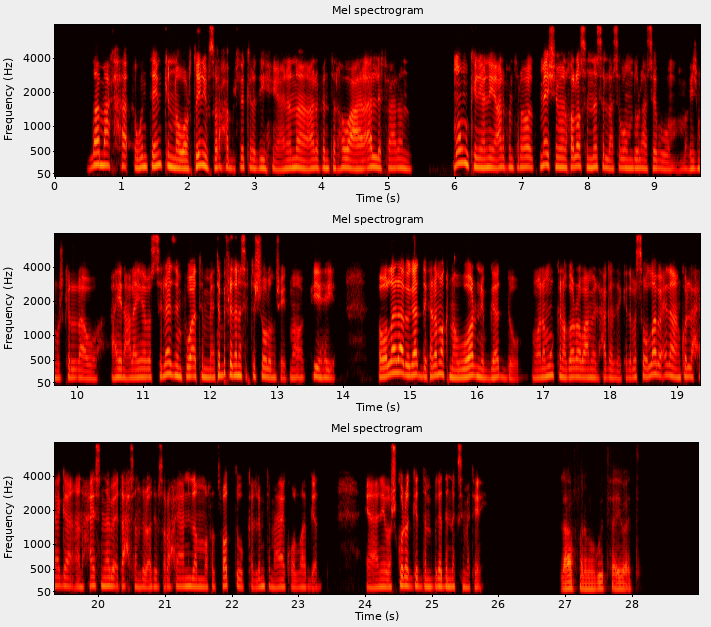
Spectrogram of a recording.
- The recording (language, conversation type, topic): Arabic, advice, إيه توقعات أهلك منك بخصوص إنك تختار مهنة معينة؟
- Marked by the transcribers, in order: none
